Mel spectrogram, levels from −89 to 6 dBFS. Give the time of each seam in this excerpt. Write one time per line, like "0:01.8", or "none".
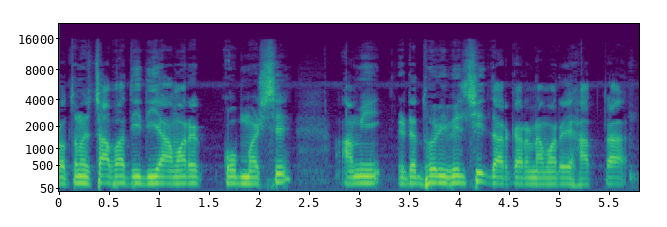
none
